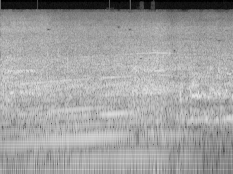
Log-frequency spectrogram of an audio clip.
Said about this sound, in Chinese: 停车场里，律师花重金办理完停车手续，还在感叹出门没啥黄历。果然诸事不顺的时候，瑞恩再一次一脚油门开走他的车。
